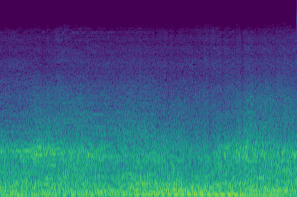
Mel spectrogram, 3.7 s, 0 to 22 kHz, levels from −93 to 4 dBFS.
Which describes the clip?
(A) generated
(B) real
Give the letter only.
A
